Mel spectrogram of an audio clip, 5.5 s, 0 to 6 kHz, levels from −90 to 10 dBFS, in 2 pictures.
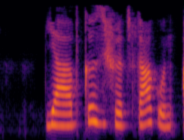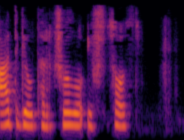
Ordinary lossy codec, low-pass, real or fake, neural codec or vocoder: MP3, 24 kbps; 5.4 kHz; fake; codec, 16 kHz, 0.9 kbps, LongCat-Audio-Codec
